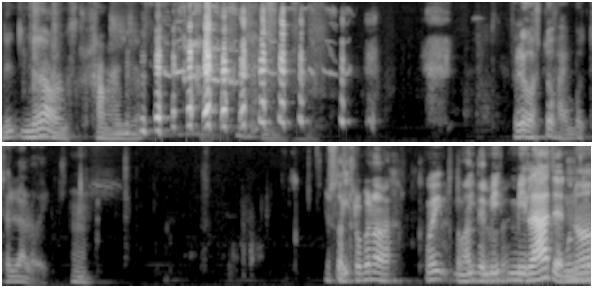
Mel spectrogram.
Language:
Greek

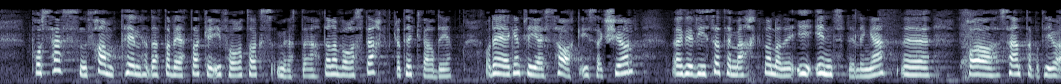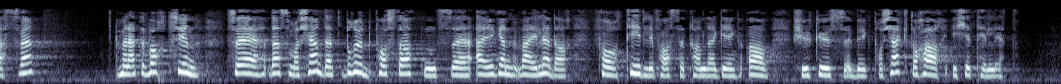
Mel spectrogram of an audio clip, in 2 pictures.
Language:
Norwegian Nynorsk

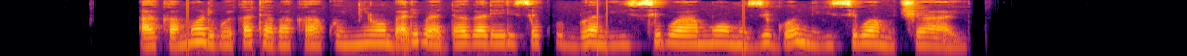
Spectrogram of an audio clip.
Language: Ganda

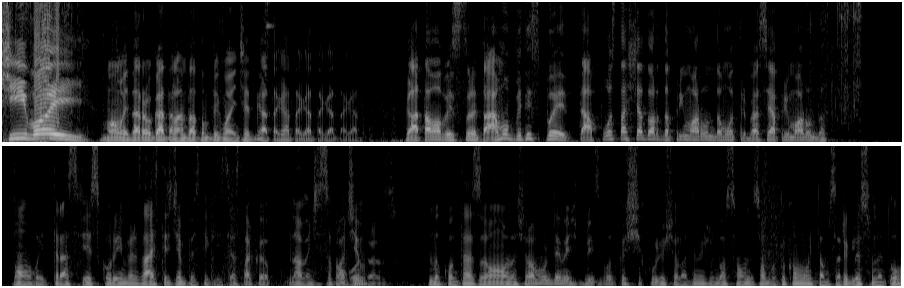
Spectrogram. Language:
Romanian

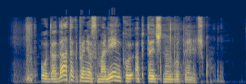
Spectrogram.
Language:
Belarusian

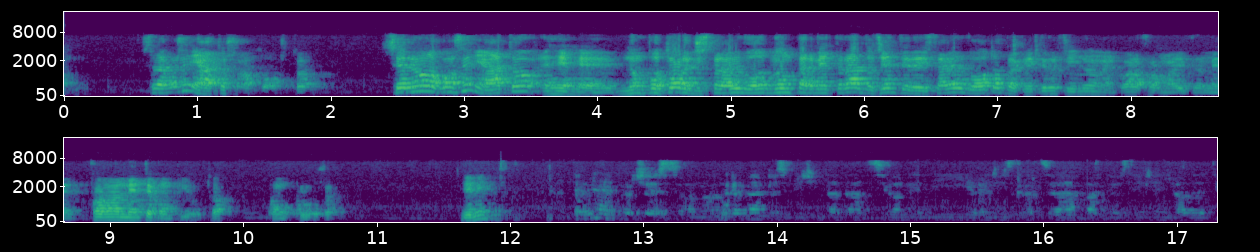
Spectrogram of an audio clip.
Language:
Italian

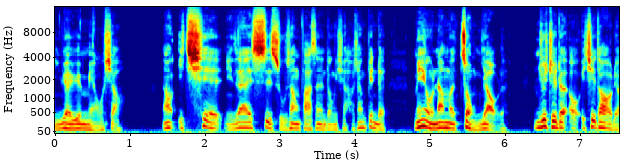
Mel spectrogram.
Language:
Chinese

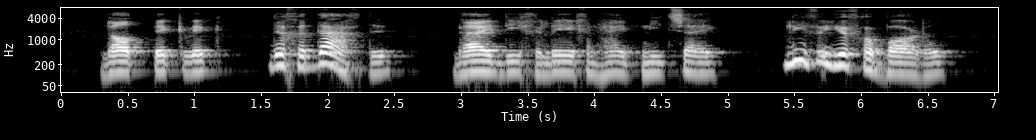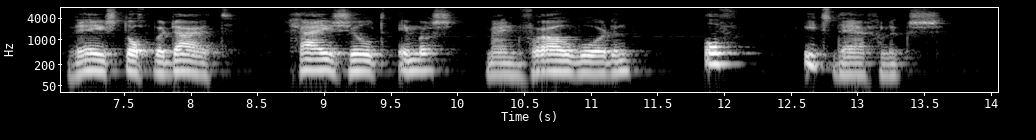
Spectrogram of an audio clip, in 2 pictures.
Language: Dutch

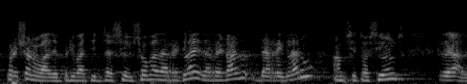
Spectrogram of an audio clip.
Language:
Catalan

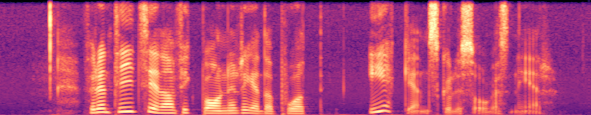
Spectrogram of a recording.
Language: Swedish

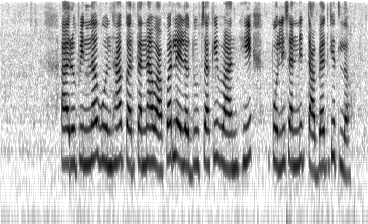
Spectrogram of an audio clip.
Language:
Marathi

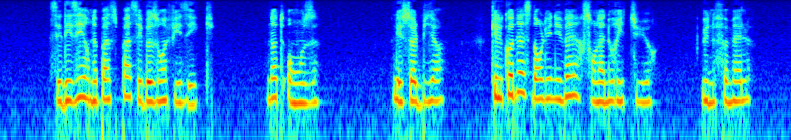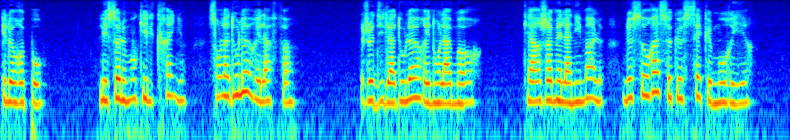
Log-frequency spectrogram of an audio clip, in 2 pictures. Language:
French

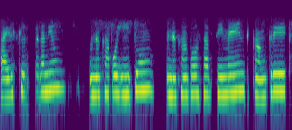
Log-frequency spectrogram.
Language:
Sindhi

